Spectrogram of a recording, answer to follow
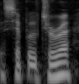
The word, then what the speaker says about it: Sepultura: Sepultura is actually how we call that. Uh, People say like Sepultura.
